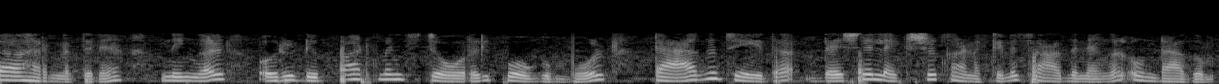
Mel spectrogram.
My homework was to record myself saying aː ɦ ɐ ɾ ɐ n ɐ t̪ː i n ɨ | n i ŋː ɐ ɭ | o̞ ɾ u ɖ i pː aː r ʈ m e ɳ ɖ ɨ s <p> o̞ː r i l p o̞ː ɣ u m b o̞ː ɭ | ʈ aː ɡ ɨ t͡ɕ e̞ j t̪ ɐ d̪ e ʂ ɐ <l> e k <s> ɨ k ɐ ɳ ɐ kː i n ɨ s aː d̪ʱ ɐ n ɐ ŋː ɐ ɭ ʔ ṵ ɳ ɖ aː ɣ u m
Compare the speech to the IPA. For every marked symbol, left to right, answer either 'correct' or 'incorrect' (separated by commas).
incorrect, correct, incorrect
